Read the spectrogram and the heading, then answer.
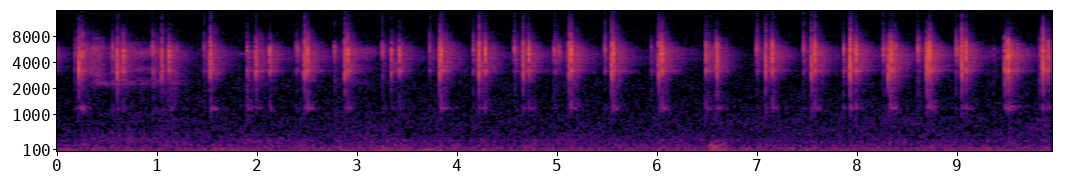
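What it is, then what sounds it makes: Glass candle holder tapped with nails. Long acrylic nails tap and scratch the side of a medium cylindrical glass candle holder decorated with autumn leaves, with a white candle inside. The sound is a steady run of quick, bright clicks and short scratchy bursts, crisp and high with almost no low end, each dying away almost instantly.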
